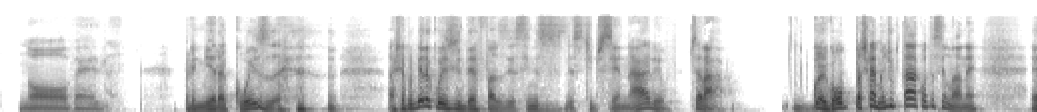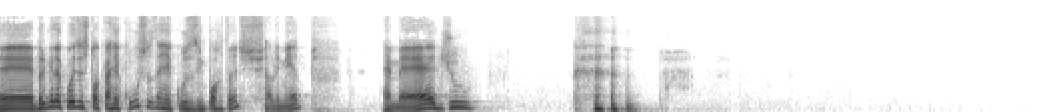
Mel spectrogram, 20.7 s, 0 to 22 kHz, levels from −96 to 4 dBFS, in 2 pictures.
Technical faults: none

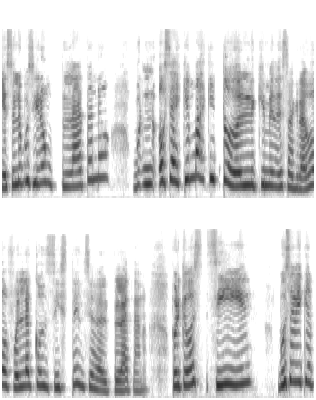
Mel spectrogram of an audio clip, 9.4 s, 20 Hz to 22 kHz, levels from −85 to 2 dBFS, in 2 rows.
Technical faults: section at the wrong speed

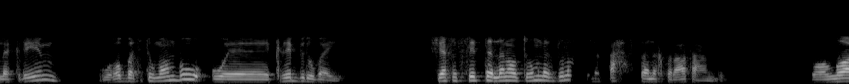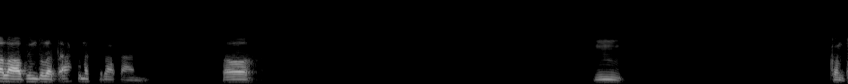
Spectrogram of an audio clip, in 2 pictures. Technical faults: none

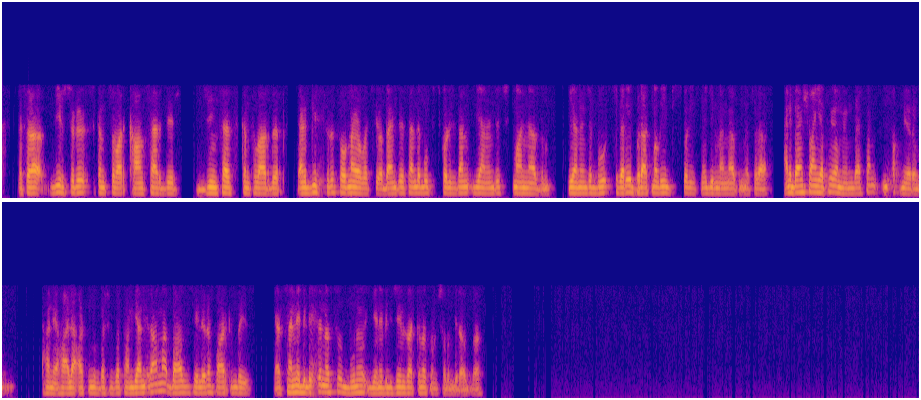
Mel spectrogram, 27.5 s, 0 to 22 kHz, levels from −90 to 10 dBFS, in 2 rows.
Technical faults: AMR narrowband mobile codec; lost AMR speech frames

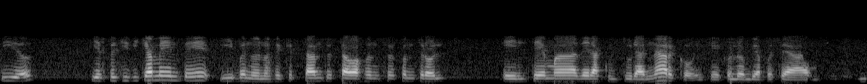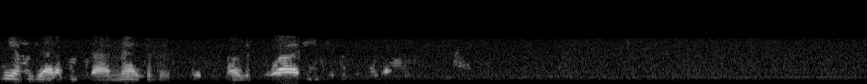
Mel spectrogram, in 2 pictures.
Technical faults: Bluetooth CVSD headset codec; Bluetooth headset packet repeated; speech suppressed in double talk; other side's voice leaking through

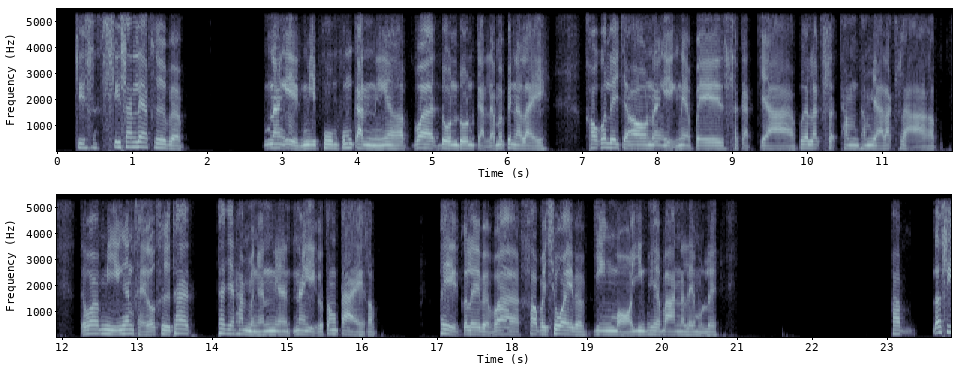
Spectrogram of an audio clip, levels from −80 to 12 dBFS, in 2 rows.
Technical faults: aliasing

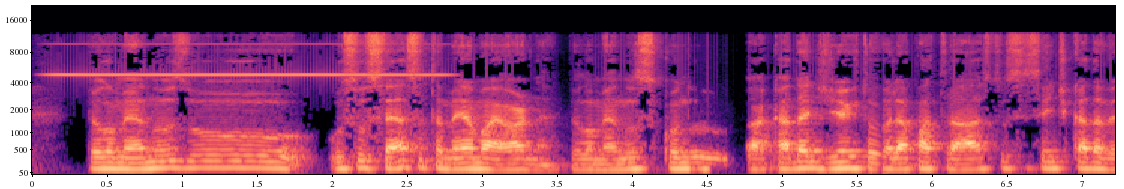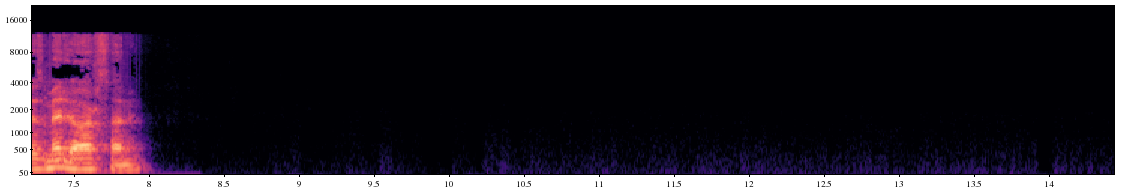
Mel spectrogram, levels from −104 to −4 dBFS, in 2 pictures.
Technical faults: block size mismatch (padded); feedback whistle

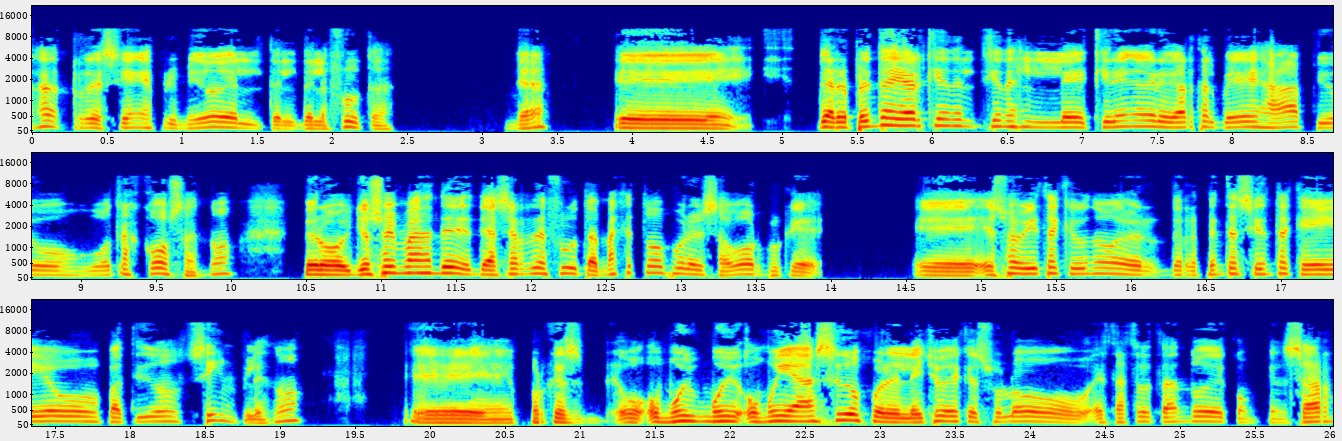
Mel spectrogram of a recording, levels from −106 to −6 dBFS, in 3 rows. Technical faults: none

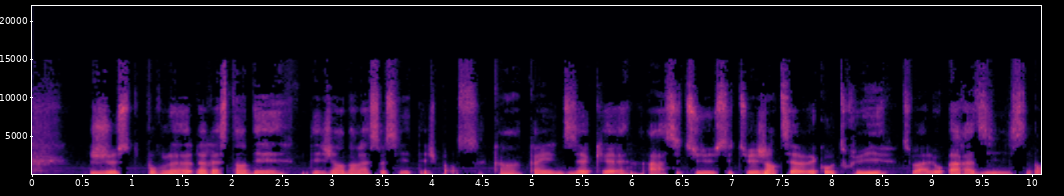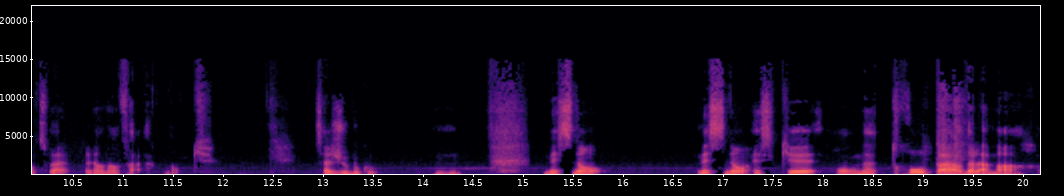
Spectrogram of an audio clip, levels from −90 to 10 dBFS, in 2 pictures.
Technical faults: short stall from a late packet; call audio freeze

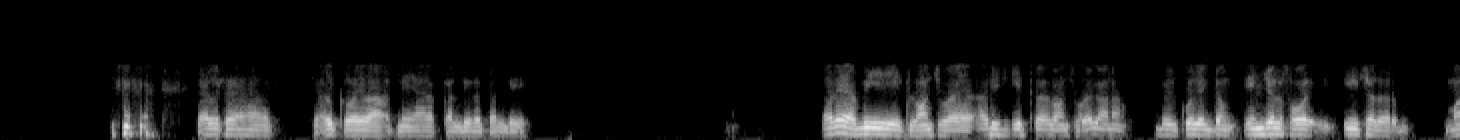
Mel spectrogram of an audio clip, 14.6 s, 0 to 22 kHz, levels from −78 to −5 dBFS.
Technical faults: GSM full-rate codec; GSM bit errors

